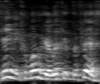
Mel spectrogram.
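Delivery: high, excited voice, calling out.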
